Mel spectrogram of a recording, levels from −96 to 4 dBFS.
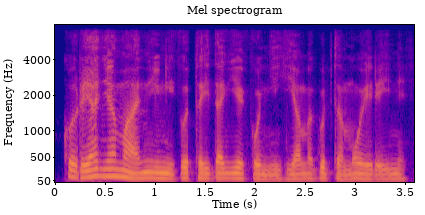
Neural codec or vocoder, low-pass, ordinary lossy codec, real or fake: codec, 16 kHz in and 24 kHz out, 0.6 kbps, FocalCodec, streaming, 2048 codes; 7.2 kHz; none; fake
